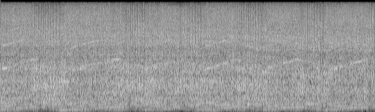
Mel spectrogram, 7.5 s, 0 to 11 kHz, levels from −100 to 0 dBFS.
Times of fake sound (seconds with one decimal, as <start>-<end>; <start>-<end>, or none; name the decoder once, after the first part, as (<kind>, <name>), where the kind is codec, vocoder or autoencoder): 3.1-3.8 (vocoder, Vocos)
